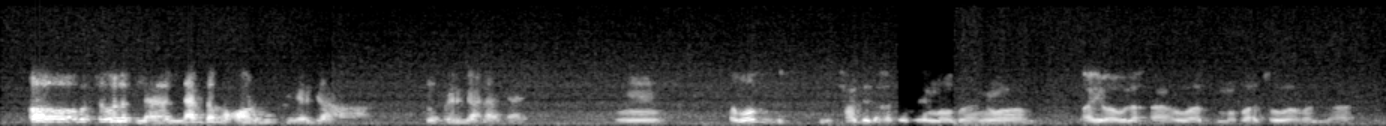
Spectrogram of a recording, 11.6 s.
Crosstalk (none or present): none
